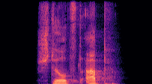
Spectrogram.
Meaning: inflection of abstürzen: 1. second/third-person singular present 2. second-person plural present 3. plural imperative
- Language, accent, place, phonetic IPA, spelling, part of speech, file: German, Germany, Berlin, [ˌʃtʏʁt͡st ˈap], stürzt ab, verb, De-stürzt ab.ogg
